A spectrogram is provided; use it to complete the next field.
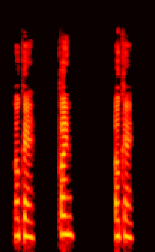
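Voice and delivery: play-acted flat, blank, feelingless tone, slightly high. Retelling a father's memory of a childhood reaction: imitating own emotionless reply. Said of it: "You were totally emotionless".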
